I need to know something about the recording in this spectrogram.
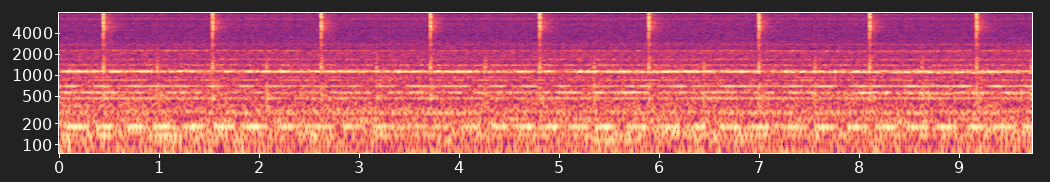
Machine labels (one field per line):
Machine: valve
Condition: normal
